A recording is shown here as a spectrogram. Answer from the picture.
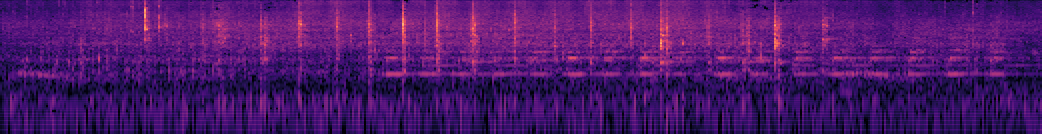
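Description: A lentil-stuffed luchi deep-frying in hot oil in an aluminium kadai: a steady sizzle with many sharp crackles and pops. A perforated slotted spoon presses and turns the bread in the oil.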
